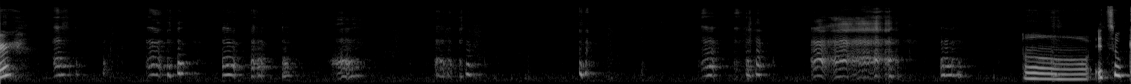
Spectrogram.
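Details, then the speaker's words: Baby girl upset with hiccups: repeated short fussing whimpers building to a sustained infant wail, with an adult's soothing voice nearby; infant crying. "it's okay you're okay hi baby hi girl baby I'm sorry you have those hiccups"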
